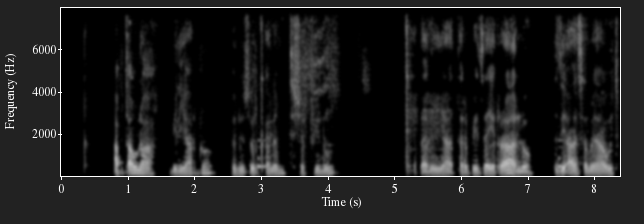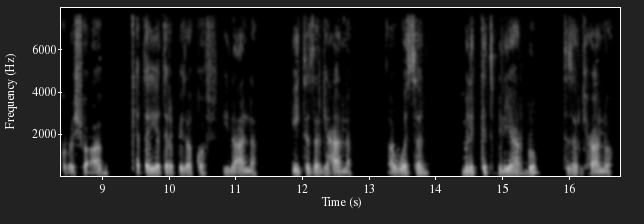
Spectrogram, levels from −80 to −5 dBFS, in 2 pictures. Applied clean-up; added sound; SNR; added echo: classical method Wiener filter.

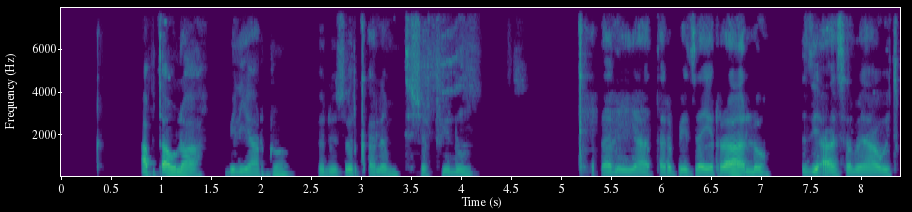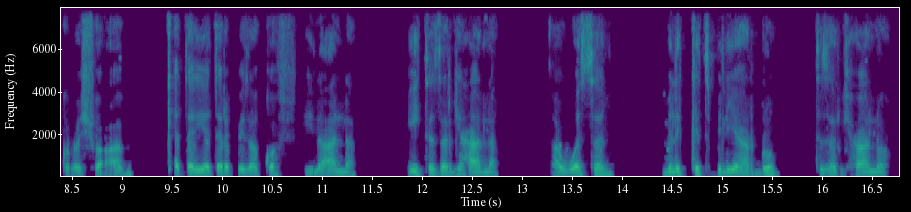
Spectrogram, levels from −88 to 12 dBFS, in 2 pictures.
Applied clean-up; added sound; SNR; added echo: none; none; none; none.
